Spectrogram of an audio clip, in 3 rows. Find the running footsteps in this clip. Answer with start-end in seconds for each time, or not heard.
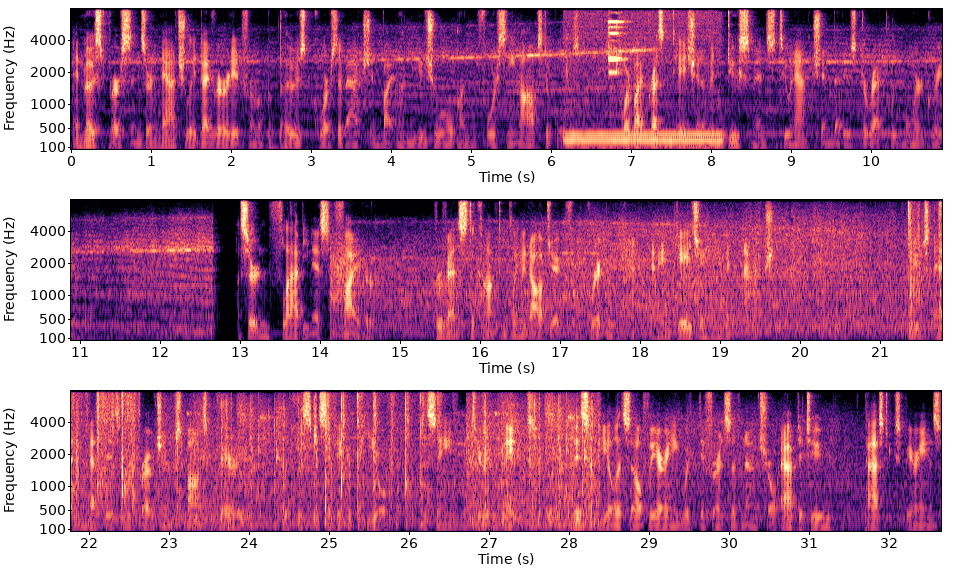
21.3-28.4.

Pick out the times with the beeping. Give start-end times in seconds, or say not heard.
6.1-8.2.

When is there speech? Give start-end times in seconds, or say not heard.
0.0-11.2, 12.9-19.9, 21.4-32.6.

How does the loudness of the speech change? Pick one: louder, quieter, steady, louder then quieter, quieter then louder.
steady.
